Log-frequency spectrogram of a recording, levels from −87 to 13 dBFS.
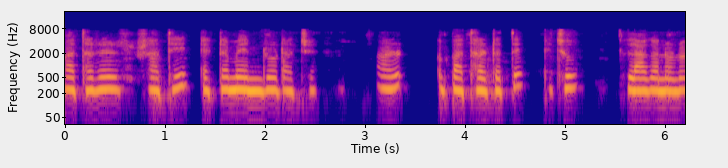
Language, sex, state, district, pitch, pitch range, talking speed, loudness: Bengali, female, West Bengal, Purulia, 240 Hz, 235-260 Hz, 115 wpm, -18 LUFS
